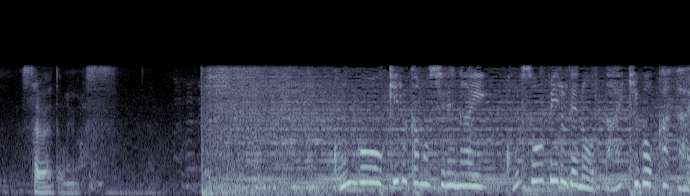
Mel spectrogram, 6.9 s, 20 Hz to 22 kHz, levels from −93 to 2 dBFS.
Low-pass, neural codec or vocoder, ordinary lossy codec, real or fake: 5.4 kHz; none; none; real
